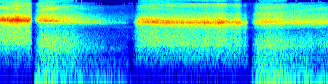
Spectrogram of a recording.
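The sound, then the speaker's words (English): Heavy, slow breathing, with long noisy inhales and exhales that carry a snorting, sniffing edge. About three drawn-out breaths, each separated by a brief pause, and no talking. “Feel me breathing hard. I'm breathing hard and slow.”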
